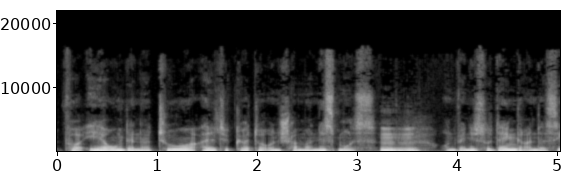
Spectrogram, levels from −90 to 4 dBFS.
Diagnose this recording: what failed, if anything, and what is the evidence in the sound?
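Nothing failed, and the sound carries no evidence of a fault at any stage of the chain.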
